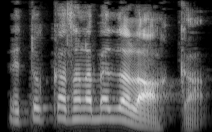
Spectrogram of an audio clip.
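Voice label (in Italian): "lacca", vocabolario dialettale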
